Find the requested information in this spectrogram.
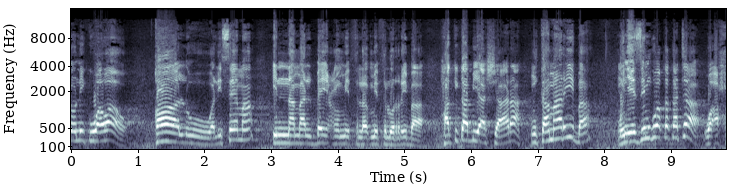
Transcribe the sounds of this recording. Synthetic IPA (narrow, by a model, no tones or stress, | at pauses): ɔnikuawaɔ̰ | qɑːluwalisɛma | inːamalbajʕmiθlurːiɓa̰ː | hakikaɓiaʃaɾaŋ̩kamaɾiɓa | mwɛɲɛzim̩ɡuakakataːwaʔa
